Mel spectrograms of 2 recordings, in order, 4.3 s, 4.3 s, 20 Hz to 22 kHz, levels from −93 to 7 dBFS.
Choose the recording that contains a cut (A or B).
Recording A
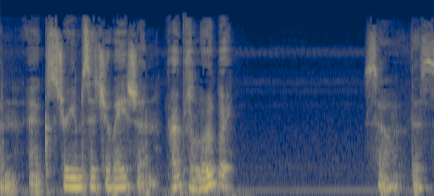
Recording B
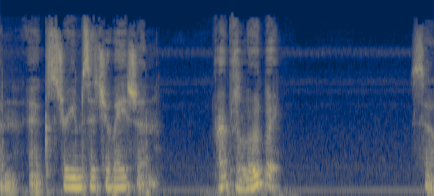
A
